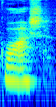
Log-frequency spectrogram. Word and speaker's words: gouache: they're an opaque gouache it's actually an acrylic gouache if you want to say it correctly it's not a watercolor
